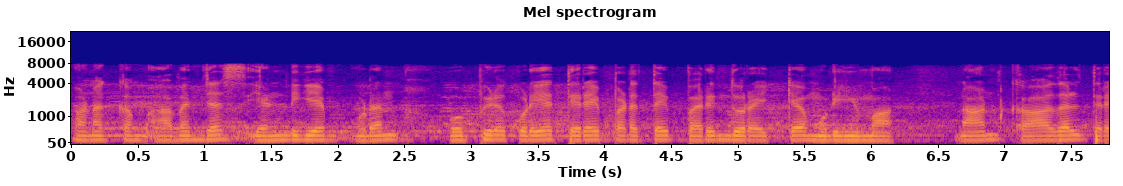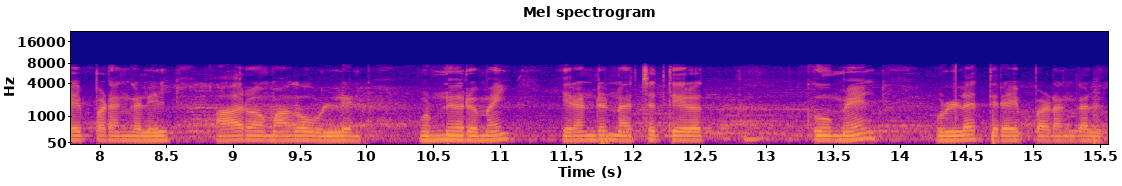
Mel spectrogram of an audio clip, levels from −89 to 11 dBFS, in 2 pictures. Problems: none marked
